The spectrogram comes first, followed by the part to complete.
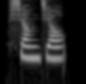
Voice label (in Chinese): "香蕉", Chinese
